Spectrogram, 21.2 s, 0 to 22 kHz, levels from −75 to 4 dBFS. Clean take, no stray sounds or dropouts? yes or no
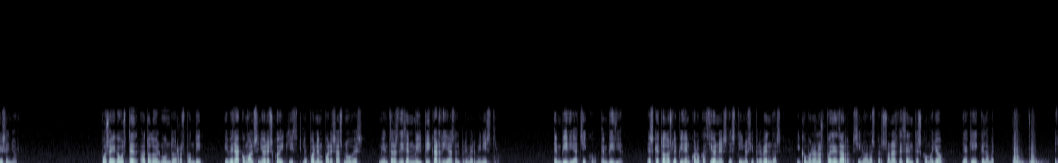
no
